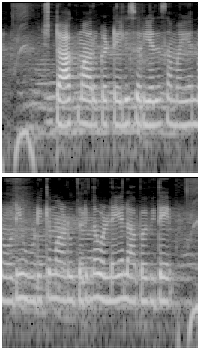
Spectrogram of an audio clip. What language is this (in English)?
Kannada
